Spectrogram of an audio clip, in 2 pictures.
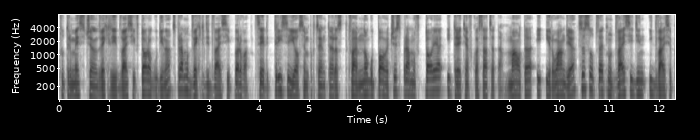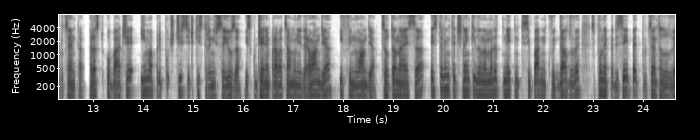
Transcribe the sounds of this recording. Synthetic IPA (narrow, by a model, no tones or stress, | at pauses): t̪ot̪ɾimɛsɛ̥t͡ʃənɐd̪vɛxiʎɐd̪id̪vajsɛift̪ɔɾəɡod̪inəspɾʲamod̪vɛxilʎʲɐd̪id̪vajsɛipɤɾvət̪sɛlit̪ɾijsɛiɔsɛmpɾot̪sɛnt̪əɾɤst̪ːovaɛmnɔɡʊpɔvɛt͡ʃɛspɾʲamoft̪ɔɾijəit̪ɾɛt̪ʲiəfklˠɐsat̪sijət̪ə̰malˠt̪əiiɾlˠand̪ijəsəsəot̪vɛt̪nod̪vajsɛɛd̪inid̪vajsɛpɾot̪sɛnt̪ə̰ɾɤst̪obat͡ʃɛiməpɾipot͡ʃt̪ifsit͡ʃkist̪ɾɐnifsɐjuzəisklʲut͡ʃɛniəpɾavʲət̪samonid̪ɛɾlˠand̪ijəifinlˠand̪ijət̪sɛlˠt̪ənɐɛsəɛst̪ɾɐnit̪ɛt͡ʃlɛŋkid̪ɐnɐmɐlʲət̪nɛt̪nit̪ɛ̥sipaɾnikoviɡazovɛsponɛpɛd̪ɛsɛipɛt̪̚pɾot̪sɛnt̪əd̪od̪vɛ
